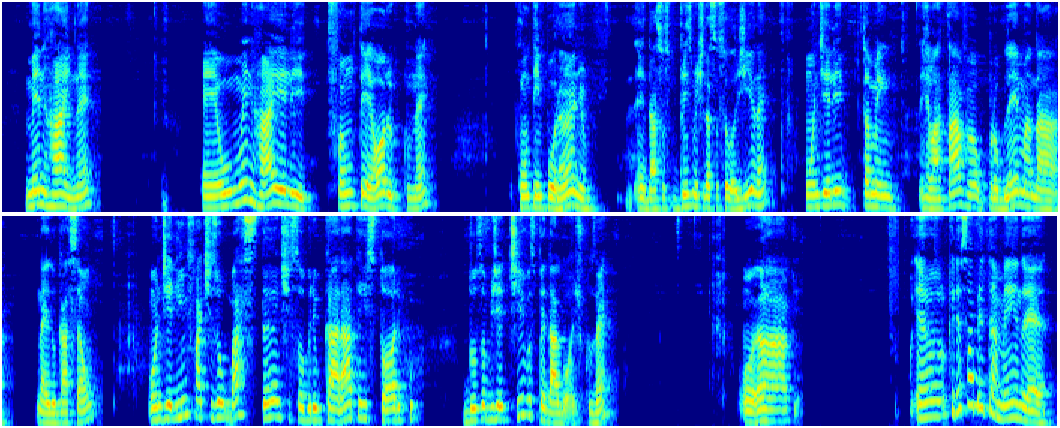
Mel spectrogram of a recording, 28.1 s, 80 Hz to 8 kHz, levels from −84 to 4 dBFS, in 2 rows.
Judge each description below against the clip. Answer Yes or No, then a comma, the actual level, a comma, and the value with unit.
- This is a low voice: No, medium, 165 Hz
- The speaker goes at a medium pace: No, slow, 95 wpm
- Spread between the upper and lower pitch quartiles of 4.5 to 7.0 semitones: Yes, average, 5.2 semitones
